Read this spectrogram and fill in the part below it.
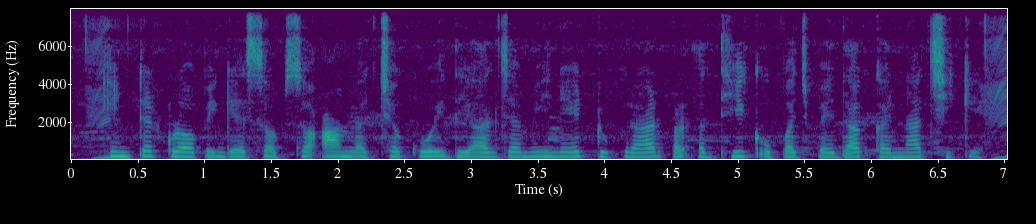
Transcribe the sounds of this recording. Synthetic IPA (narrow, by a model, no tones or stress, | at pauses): ɪɳʈəɾkɾɔːpɪ̃ŋɡesəbsə̰ʔaːmləɡt͡ʃʰəkoːid̪ijaːld͡ʒəmineʈʊkɾaːɾpəɾəd̪ʱikʊpət͡ʃpɛːd̪akəɾnat͡ʃʰikeː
